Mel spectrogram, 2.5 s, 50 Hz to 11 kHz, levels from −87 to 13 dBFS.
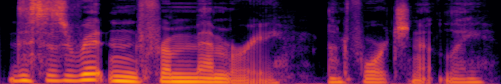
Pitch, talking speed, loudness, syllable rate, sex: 155 Hz, 145 wpm, -17 LUFS, 6.3 syllables/s, female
